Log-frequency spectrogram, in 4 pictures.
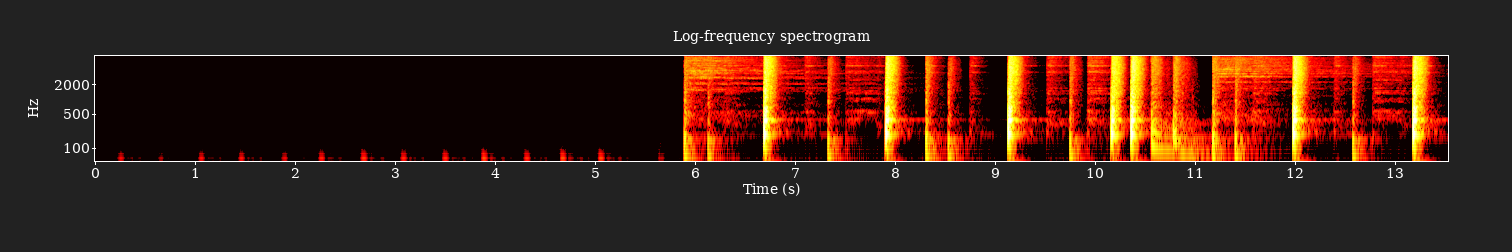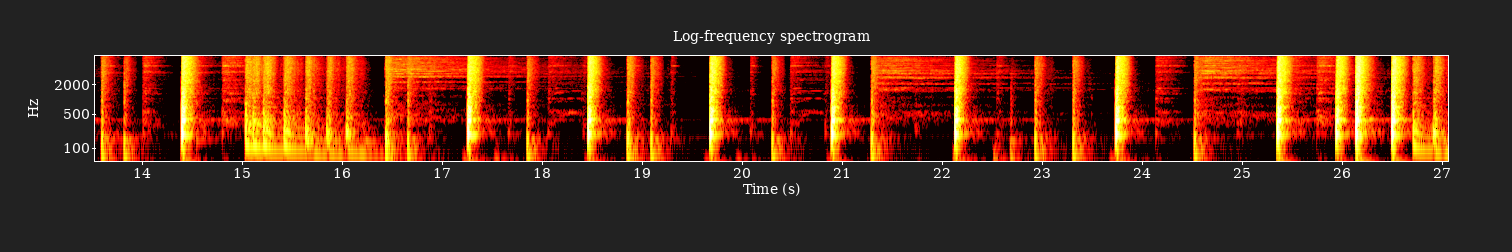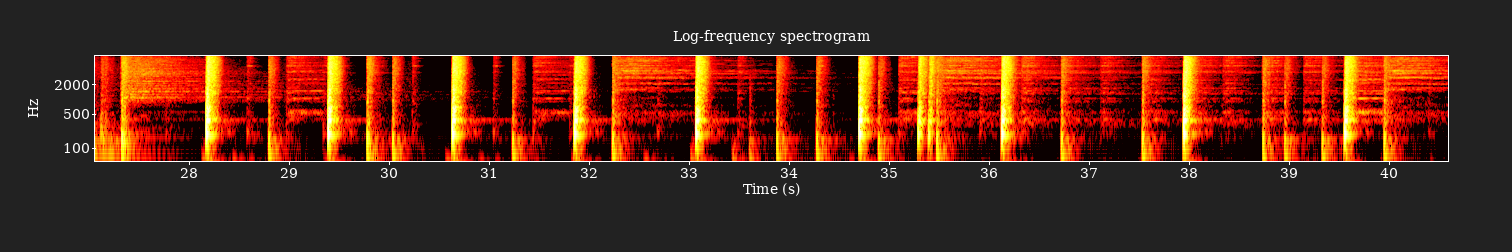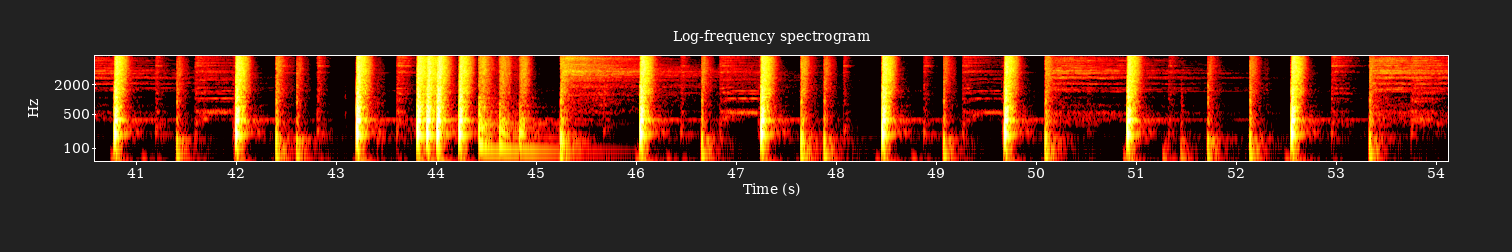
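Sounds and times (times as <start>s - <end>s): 
snare drum: 6.2s - 21.1s, 22.2s - 22.4s, 23.8s - 24.0s, 25.4s - 30.9s, 31.8s - 32.2s, 33.1s - 33.4s, 34.7s - 36.9s, 37.6s - 40.0s, 40.8s - 50.0s, 52.6s - 52.8s.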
